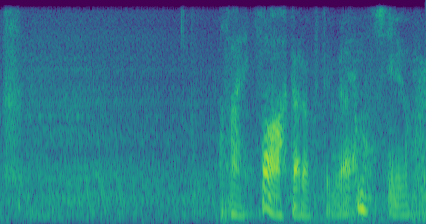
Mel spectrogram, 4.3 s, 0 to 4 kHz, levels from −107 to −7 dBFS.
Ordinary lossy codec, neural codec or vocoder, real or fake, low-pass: none; codec, 16 kHz in and 24 kHz out, 0.8 kbps, FocalCodec, streaming, 65536 codes; fake; 3.6 kHz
